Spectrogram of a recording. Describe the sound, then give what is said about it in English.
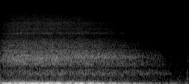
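A long exhale through the mouth while pulling in the stomach during a calming breathing exercise, a steady breathy rush that fades away over about two seconds with no talking. “Pull in your stomach while exhaling through your mouth.”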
